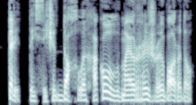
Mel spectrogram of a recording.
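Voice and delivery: low, restrained pirate cursing; angry pirate. A narrator's reading. Pirate swearing at the parrot, angry. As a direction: curse like a cross pirate, pitched low. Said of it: "сердито кричал пират".

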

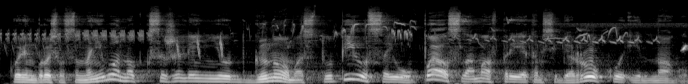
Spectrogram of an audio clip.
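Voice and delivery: ordinary delivery, nothing marked

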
